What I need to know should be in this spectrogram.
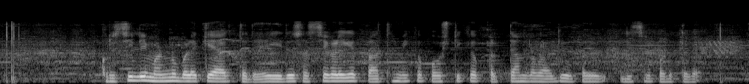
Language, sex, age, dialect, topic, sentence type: Kannada, male, 18-24, Mysore Kannada, agriculture, statement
